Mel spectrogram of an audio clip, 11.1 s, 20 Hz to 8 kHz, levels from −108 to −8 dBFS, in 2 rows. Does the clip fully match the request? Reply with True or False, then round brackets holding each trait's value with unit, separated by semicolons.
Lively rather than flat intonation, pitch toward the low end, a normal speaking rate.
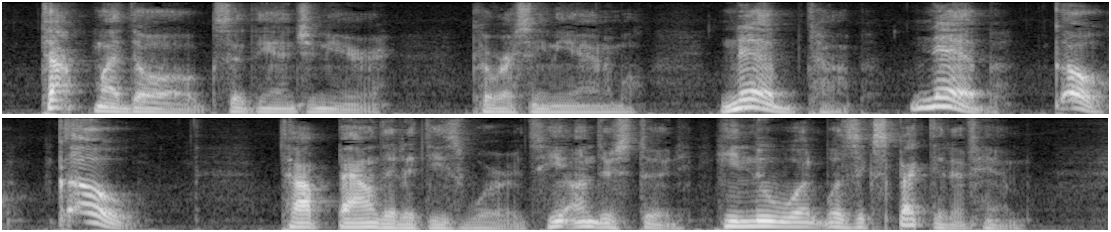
True (5.9 semitones; 90 Hz; 150 wpm)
